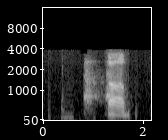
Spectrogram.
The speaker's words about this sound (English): Tell that dog to be quiet.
